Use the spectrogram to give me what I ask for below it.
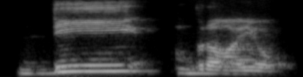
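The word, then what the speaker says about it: de Broglie: काय म्हणायचं याला, त्यांनी याला काय म्हणलंय, याला तुम्ही प्रोनाउन्सिएशन करा डी ब्रॉयो, डी ब्रॉयो असं प्रोनाउन्सिएशन करा.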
